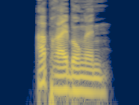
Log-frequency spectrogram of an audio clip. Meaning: plural of Abreibung
- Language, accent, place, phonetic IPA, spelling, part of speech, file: German, Germany, Berlin, [ˈapˌʁaɪ̯bʊŋən], Abreibungen, noun, De-Abreibungen.ogg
